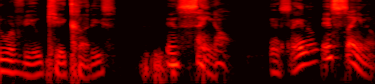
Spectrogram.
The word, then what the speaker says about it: Insano: kid cuties insano insano insano is how we pronounce that with the abstract our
